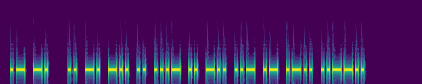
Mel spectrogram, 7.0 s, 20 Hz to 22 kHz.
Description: Morse code, heard as a keyed tone, about 25 wpm, 700 Hz. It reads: AN INDIVIDUAL?
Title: Sentences from Top 1000 Words - Review Part 4 - 25wpm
